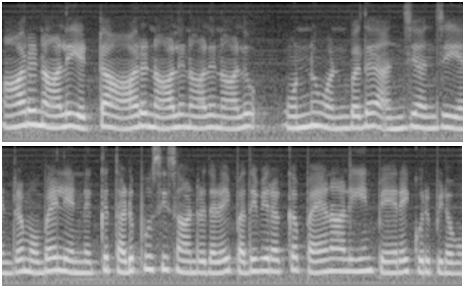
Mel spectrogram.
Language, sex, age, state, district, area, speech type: Tamil, female, 18-30, Tamil Nadu, Viluppuram, rural, read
